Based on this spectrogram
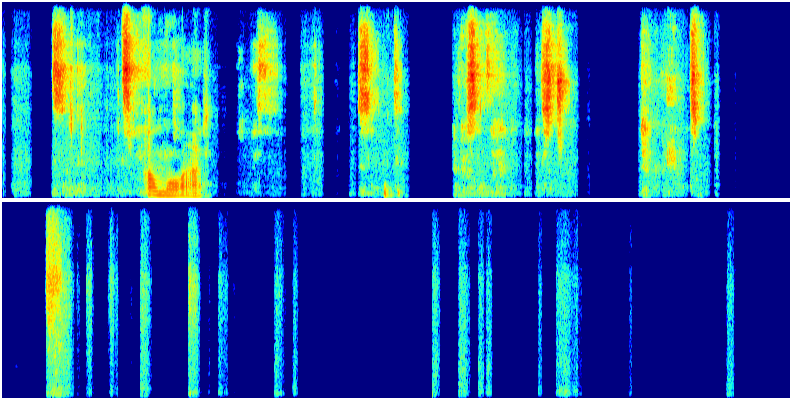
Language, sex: Wolof, female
